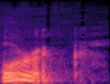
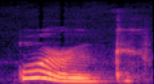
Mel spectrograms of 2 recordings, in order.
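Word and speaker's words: Orruk: I've always been calling it Oruk. Orug, with the or as a short value sounding as in on, orang, and ook sounding like the vowel from nook.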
